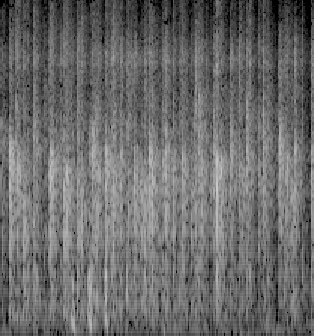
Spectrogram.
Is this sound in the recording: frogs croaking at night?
no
